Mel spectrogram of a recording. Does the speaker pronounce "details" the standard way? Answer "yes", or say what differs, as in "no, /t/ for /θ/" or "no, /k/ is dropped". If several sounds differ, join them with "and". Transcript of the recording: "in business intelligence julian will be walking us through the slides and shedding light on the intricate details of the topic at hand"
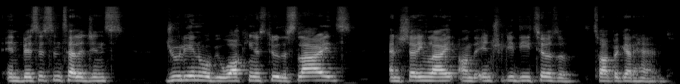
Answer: yes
